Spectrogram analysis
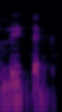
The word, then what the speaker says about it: LaTeX: way what we call latex latex this is the way to write equations okay this is latex it's it's pronounced as Tech not text because X here is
